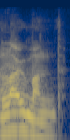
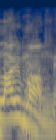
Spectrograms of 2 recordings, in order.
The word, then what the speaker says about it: Lomond: Lomond. That's what I said. Specifically. That's what I'm saying, Lomond. I'm saying Lomond. I've got to pronounce it like a Scotsman.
